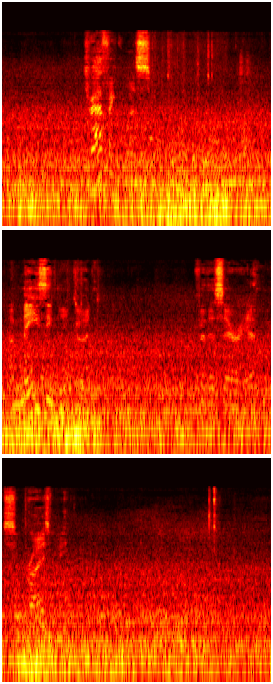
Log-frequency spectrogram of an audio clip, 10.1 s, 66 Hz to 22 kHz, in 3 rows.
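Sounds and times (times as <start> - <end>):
car engine hum: 0.0 - 10.0
road and tyre noise: 0.0 - 10.0.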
